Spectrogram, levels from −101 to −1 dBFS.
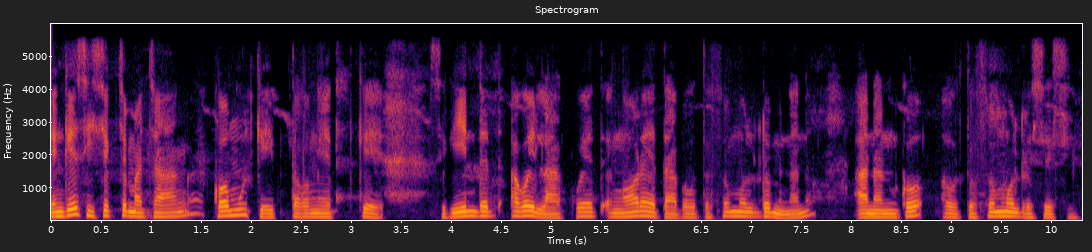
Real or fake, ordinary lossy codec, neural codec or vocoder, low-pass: real; none; none; 5.4 kHz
